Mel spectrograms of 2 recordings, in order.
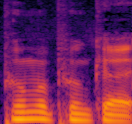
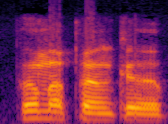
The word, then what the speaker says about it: Puma Punku: Puma Punka? I always think I say it wrong. Pumapunku, Pumapunku. Puma Punku. Puma Punku. Pumapunku. Yeah. Pumapunku. Puma Punku. Puma Punku. Okay, I got it.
